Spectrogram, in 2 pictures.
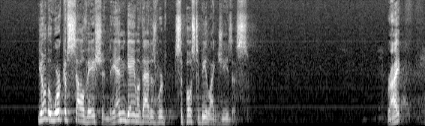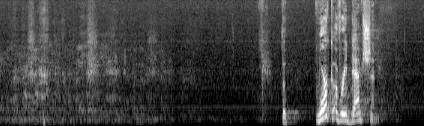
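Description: A middle-aged man speaks with emphasis through a microphone, pausing at length.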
